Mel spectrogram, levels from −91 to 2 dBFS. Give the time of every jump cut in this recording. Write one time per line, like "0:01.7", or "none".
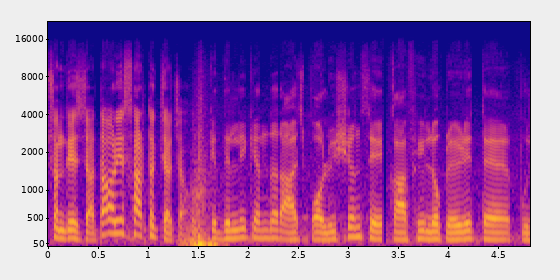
0:01.6
0:04.0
